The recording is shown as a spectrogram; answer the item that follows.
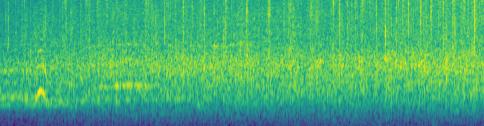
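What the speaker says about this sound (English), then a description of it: "I want one more huge roaring applause for every single cosplayer we have on stage today" A convention crowd gives sustained, steady applause for cosplayers on stage, a dense wash of many clapping hands with faint cheering mixed in, continuing at even volume throughout.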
